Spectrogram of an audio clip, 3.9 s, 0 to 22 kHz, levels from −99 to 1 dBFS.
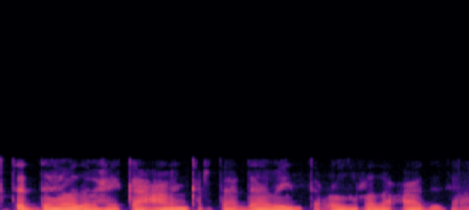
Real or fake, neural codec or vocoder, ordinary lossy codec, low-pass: real; none; none; 5.4 kHz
